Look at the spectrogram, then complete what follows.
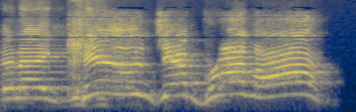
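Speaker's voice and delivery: very high, squeaky cartoon character voice. Recalling the end of a movie, quoting the character in a high-pitched cartoon voice. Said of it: "He starts talking in a high pitched voice".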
